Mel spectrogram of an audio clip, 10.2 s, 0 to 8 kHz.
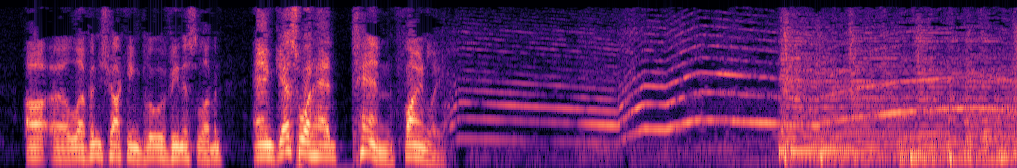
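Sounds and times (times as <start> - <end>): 
speech: 0.2 - 4.6
emergency siren wailing: 4.5 - 10.1.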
